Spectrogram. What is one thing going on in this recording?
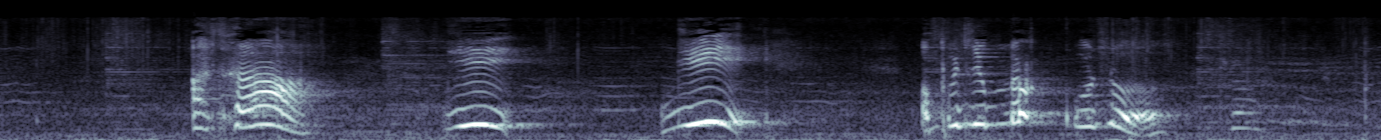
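A small child calls out in high, sing-song bursts close by.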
